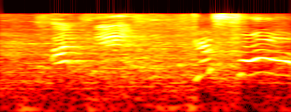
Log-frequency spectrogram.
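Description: Children's voices shouting and squealing amid the hubbub of a busy play hall, several high-pitched yells rising and falling in pitch. A steady low hum runs underneath.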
